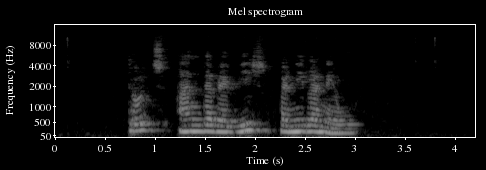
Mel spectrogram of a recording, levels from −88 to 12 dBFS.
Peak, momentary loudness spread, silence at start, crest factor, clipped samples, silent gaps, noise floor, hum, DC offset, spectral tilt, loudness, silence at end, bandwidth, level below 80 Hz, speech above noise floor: -24 dBFS; 9 LU; 0.75 s; 14 dB; under 0.1%; none; -78 dBFS; none; under 0.1%; -7 dB/octave; -37 LUFS; 1.15 s; 10.5 kHz; -74 dBFS; 42 dB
